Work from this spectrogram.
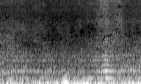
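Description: Honeybees buzzing around a hanging piece of hive outdoors, a low steady hum of several insects close by, swelling slightly toward the middle and holding on with no talk.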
